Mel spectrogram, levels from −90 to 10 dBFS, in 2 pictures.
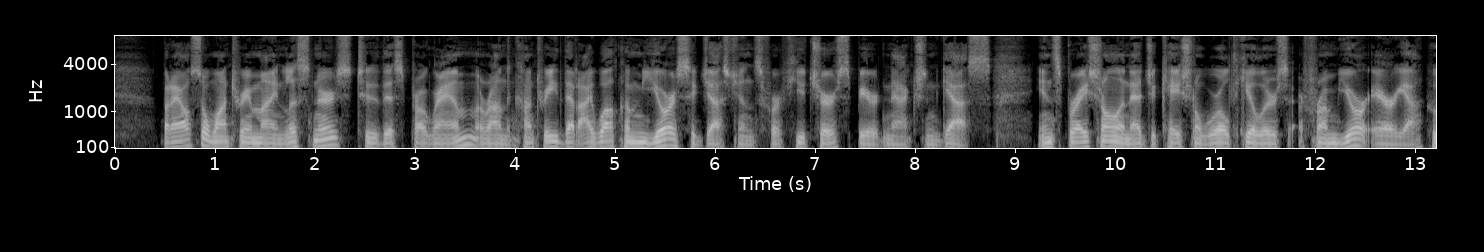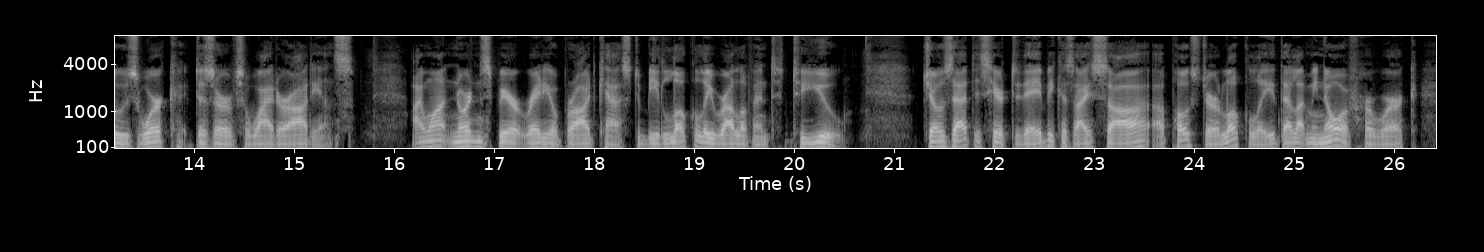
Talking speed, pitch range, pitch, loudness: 150 wpm, 85-100 Hz, 90 Hz, -23 LUFS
